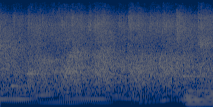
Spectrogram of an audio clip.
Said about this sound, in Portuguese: Aleluia! Aplauda Jesus bem alto aí, queridos!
